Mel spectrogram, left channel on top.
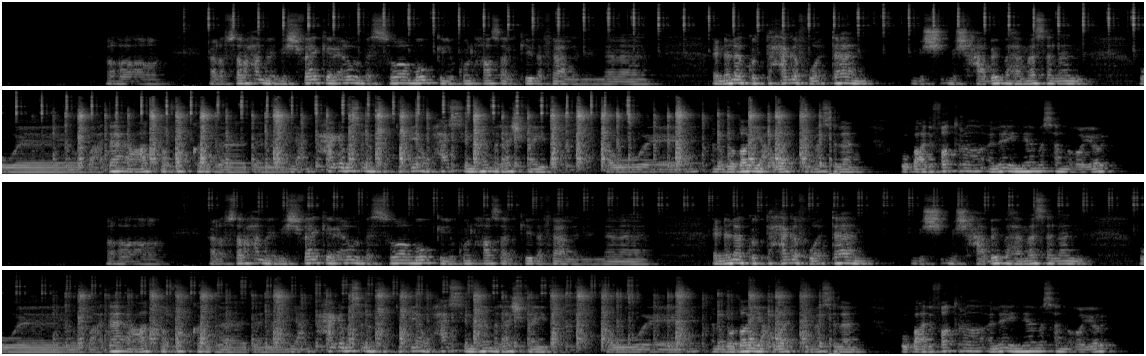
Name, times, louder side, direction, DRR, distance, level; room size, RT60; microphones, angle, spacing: voice 1, 1.0-8.7 9.1-22.4, left 1 dB, ahead, 0 dB, 2.4 m, -34 dB
Bicycle, 1.8-17.7, left 13 dB, 50° left, 1.7 m, -33 dB
sound 1, 11.7-19.7, left 5 dB, 25° left, 2.3 m, -32 dB
15.5 x 8.7 x 3.6 m, 0.28 s
head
